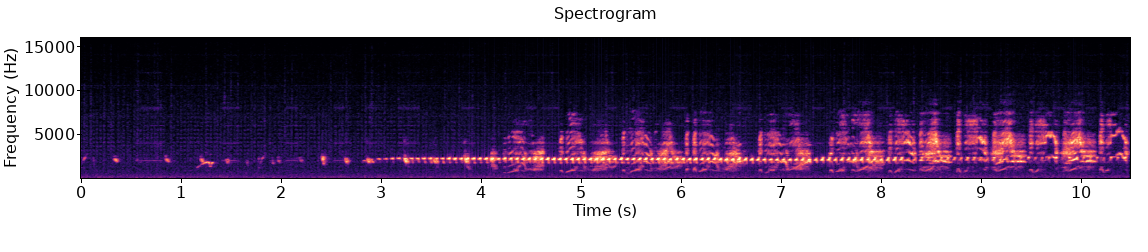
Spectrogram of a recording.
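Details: A queen quail calls: a few scattered high chirps, then a steady high whistle-like tone under rapid, scratchy chirps repeated about four times a second.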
